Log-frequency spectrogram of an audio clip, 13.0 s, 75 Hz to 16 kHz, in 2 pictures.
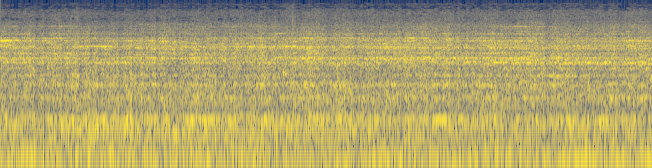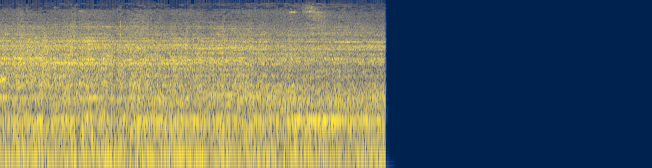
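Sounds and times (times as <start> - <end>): freight train rolling past: 0.0 - 10.4.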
